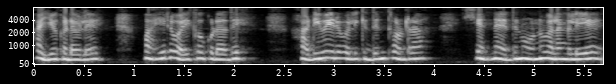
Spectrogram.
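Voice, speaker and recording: This woman voices a worried but loving middle-aged mother-in-law for a cartoon, alternately comforting and fretful, appealing to god. She speaks at a moderate pace in a high, slightly mellow voice with fairly even intonation, lightly acted.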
